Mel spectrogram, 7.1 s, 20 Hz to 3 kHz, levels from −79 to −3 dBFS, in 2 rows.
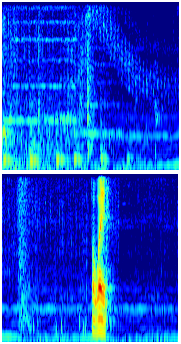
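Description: Aliasing runs throughout: content above 3 kHz folds back downward as harsh, unrelated tones, consistent with an unfiltered drop to a 6 kHz rate. Unlike a clean low-pass, highs turn gritty rather than dull.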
